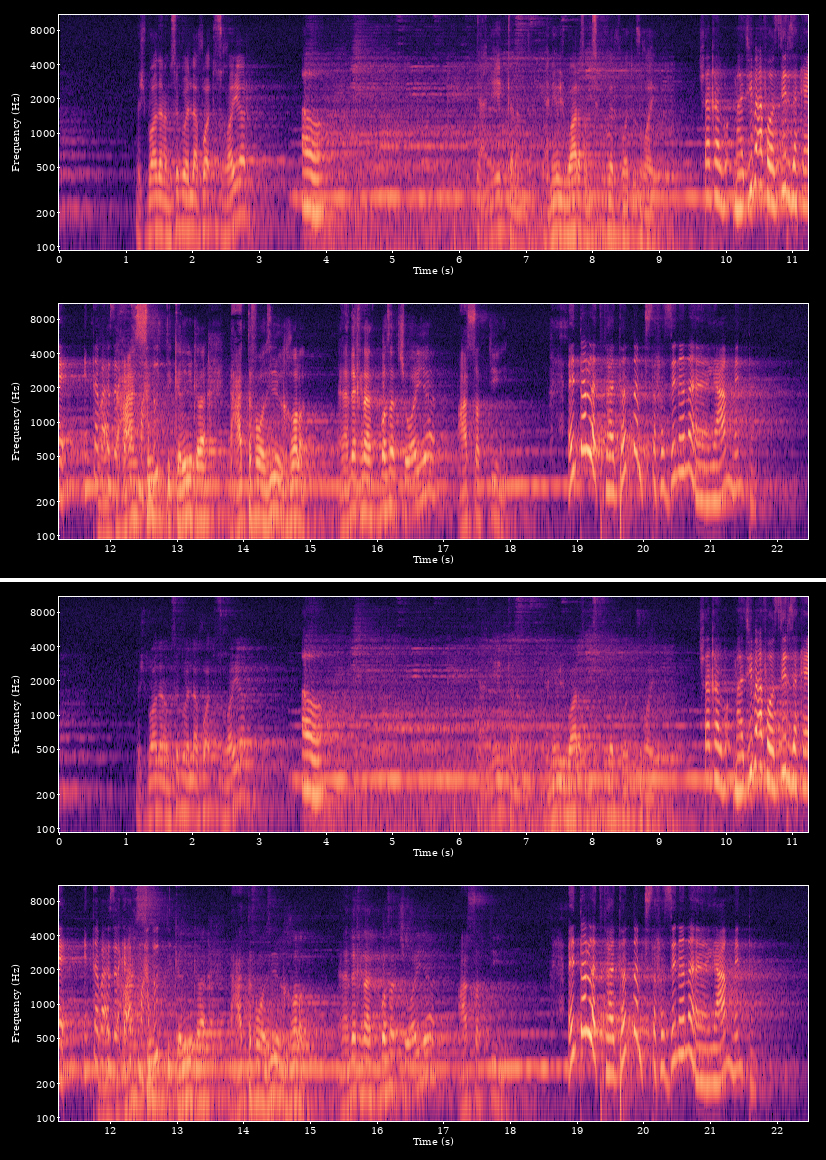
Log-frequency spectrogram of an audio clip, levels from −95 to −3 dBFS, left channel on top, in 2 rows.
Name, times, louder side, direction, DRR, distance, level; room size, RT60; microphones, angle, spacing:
voice 1, 1.2-2.9 6.3-9.0 11.8-14.9 15.4-16.9 17.2-18.0, left 3 dB, 80° left, 8 dB, 1.0 m, -25 dB
sound 1, 3.4-18.8, right 2 dB, 65° right, 7.1 m, -33 dB
voice 2, 3.6-4.0 9.6-11.3 11.6-12.7 18.9-21.7, right 1 dB, 5° right, 10 dB, 0.4 m, -20 dB
sound 2, 3.7-9.2, left 1 dB, 15° left, 1.0 m, -37 dB
23.0 x 20.0 x 7.7 m, 2.9 s
head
